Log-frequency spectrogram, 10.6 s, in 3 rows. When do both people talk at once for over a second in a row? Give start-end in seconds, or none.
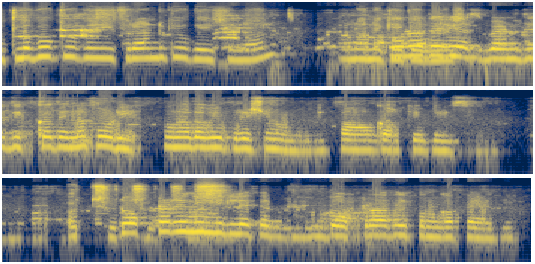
none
